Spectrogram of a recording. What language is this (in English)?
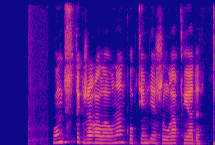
Kazakh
